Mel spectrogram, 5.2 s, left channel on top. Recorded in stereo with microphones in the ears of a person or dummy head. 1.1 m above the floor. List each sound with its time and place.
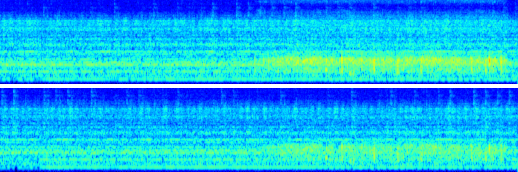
2.5 s boiling: 45° left (ahead or behind)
